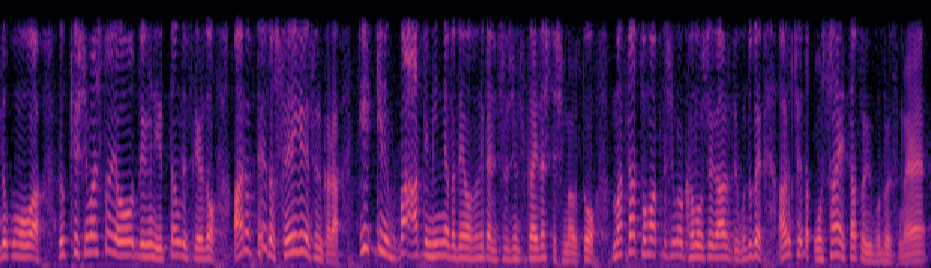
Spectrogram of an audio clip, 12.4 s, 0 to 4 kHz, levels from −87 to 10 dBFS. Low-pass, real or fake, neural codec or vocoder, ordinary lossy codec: 3.6 kHz; fake; codec, 16 kHz, 2 kbps, FunCodec, trained on LibriTTS, 25 frames a second; none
